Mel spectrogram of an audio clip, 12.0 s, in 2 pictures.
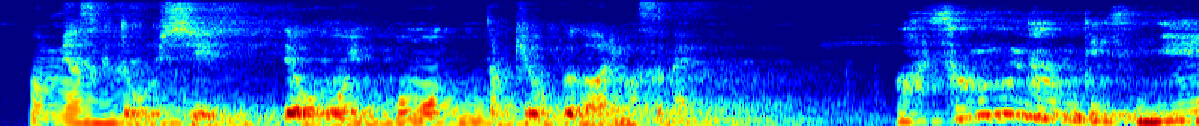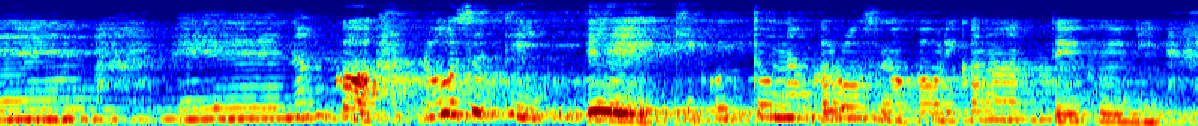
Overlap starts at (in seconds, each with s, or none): none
